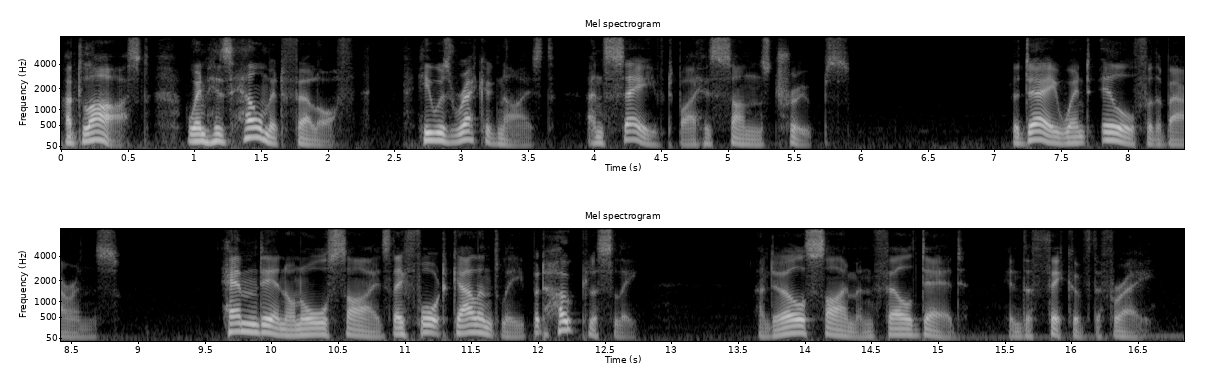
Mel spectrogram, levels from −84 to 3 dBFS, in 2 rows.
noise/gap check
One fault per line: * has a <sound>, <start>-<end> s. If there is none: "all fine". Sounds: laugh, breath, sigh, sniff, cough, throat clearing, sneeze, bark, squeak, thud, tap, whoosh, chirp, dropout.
all fine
